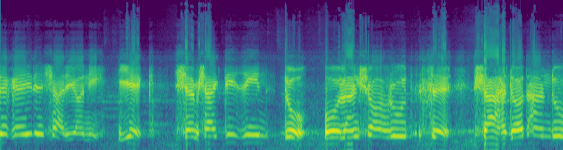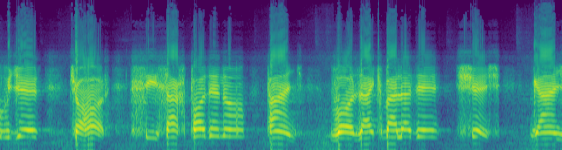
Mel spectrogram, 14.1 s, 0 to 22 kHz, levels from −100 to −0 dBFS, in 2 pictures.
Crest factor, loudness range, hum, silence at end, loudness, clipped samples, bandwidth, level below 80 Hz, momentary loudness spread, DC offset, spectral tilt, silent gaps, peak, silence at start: 12 dB; 2 LU; none; 0 s; -11 LUFS; 0.2%; 16.5 kHz; -52 dBFS; 8 LU; under 0.1%; -2.5 dB/octave; none; 0 dBFS; 0 s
